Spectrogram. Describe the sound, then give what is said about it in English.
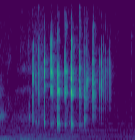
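A quick flurry of small hard clicks and rattles as many dice are rolled and tumble together, fairly quiet and lasting about a second with no one speaking. “That's a lot of dice.”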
